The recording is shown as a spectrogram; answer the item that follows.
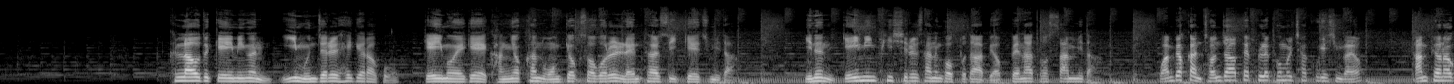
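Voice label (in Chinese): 韩语男专题片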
